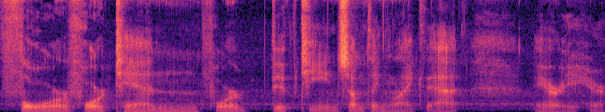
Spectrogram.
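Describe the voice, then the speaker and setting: A man speaks at a fairly slow pace. He is soft-spoken. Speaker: stock trading educator. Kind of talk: trading chart tutorial.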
